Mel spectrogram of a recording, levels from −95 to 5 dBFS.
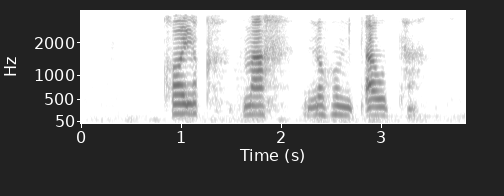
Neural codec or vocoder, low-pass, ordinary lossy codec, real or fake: vocoder, 44.1 kHz, 128 mel bands, Pupu-Vocoder; 3.6 kHz; AAC, 32 kbps; fake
